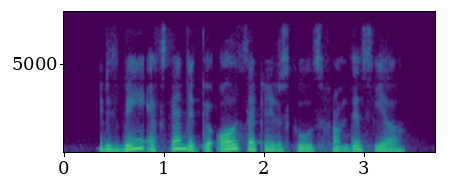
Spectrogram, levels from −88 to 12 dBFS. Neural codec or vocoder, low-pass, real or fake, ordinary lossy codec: codec, 44.1 kHz, 7.8 kbps, DAC; 7.2 kHz; fake; none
